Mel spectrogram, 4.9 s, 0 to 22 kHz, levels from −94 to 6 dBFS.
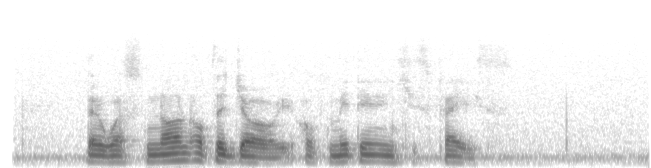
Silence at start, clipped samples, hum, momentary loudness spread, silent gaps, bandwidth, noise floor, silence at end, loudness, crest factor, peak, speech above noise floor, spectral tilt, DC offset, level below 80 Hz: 0.65 s; under 0.1%; none; 11 LU; none; 11 kHz; -66 dBFS; 1.3 s; -39 LUFS; 20 dB; -20 dBFS; 28 dB; -8.5 dB/octave; under 0.1%; -86 dBFS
